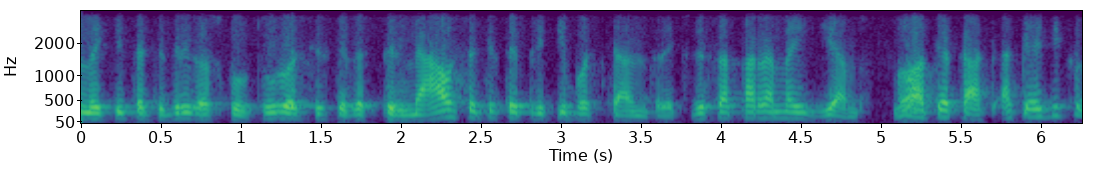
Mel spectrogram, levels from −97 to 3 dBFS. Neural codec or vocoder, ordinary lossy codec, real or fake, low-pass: none; Opus, 24 kbps; real; 3.6 kHz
